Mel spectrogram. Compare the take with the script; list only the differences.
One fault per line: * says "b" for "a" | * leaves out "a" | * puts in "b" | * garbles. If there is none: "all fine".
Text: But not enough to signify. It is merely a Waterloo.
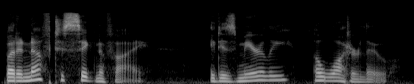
* leaves out "not"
